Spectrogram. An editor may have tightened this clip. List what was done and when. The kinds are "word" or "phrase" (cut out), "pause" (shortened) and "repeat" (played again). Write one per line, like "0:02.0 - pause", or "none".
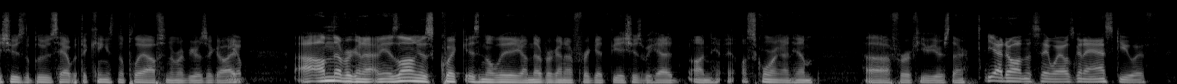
0:09.8 - pause

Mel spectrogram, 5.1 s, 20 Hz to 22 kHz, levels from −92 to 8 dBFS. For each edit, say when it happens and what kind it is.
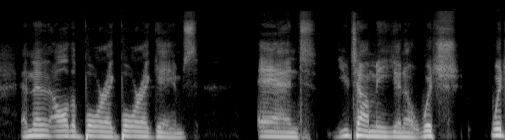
0:01.1 - repeat
0:03.5 - word

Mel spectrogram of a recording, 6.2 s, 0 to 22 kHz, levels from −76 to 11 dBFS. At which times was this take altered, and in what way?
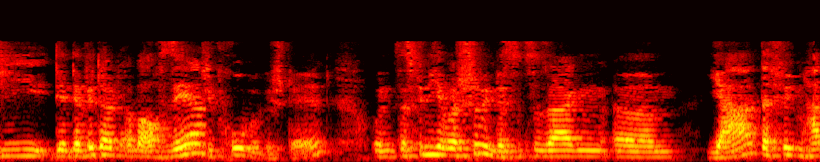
0:01.5 - phrase
0:03.0 - word

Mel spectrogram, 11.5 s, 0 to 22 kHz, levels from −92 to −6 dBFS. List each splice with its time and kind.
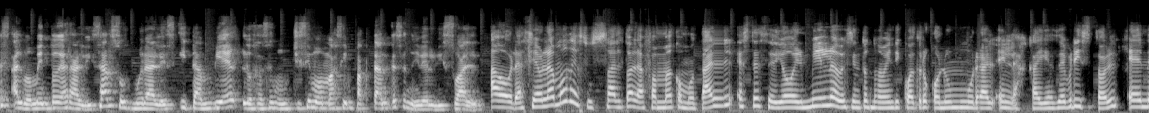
none

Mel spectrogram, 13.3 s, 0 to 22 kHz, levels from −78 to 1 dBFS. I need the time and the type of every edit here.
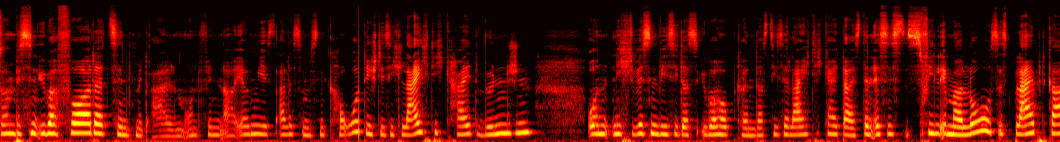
0:07.3 - pause
0:09.2 - word
0:11.5 - word

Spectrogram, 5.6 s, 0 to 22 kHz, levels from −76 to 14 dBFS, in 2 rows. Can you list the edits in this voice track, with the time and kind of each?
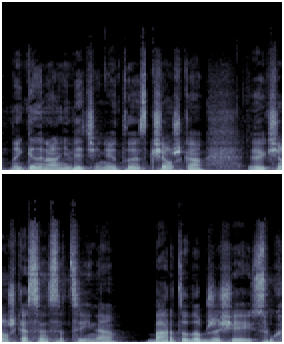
0:01.4 - word

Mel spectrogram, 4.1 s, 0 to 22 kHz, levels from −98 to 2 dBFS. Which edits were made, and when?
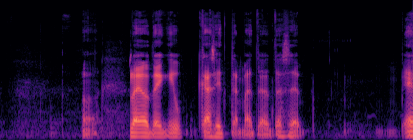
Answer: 0:01.3 - phrase
0:01.9 - pause

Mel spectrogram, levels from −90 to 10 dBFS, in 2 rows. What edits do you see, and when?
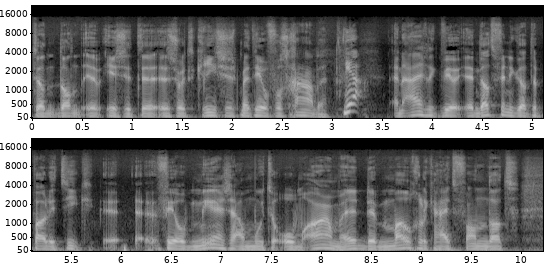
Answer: none

